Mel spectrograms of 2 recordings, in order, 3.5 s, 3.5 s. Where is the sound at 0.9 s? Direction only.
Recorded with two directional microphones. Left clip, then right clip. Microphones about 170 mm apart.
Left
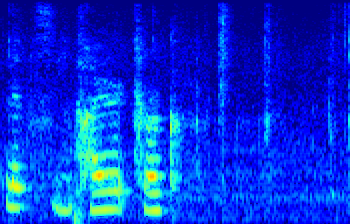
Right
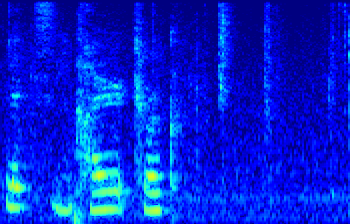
35° right (ahead or behind).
